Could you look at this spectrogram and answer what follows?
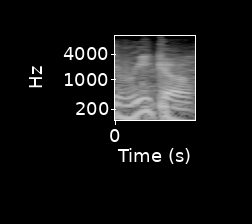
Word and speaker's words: Rekow: That is Rekow, is how his last name is pronounced.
